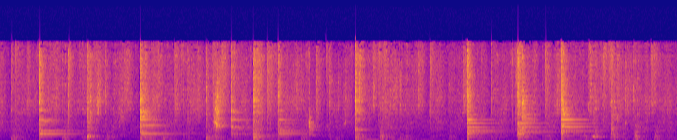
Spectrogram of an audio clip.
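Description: A metal spoon stirring dry coriander seeds, cumin and dal as they roast in a stainless steel pan, scraping and striking the pan about once a second, with the steel ringing briefly after each stroke and the seeds rattling across the metal.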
